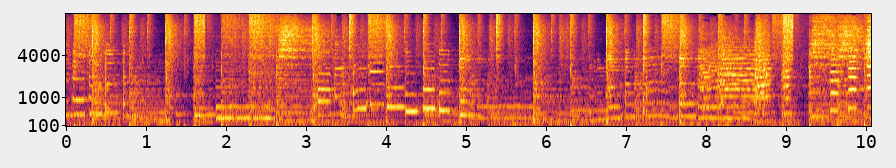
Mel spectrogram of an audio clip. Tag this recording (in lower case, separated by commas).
music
